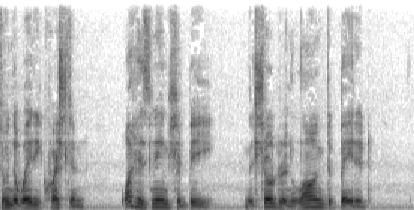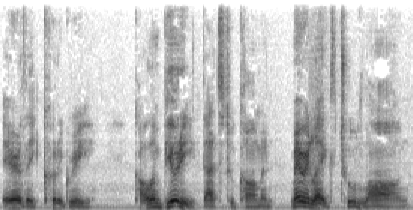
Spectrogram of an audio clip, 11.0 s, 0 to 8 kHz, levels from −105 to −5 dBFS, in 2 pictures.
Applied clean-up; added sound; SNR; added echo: none; none; none; none.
